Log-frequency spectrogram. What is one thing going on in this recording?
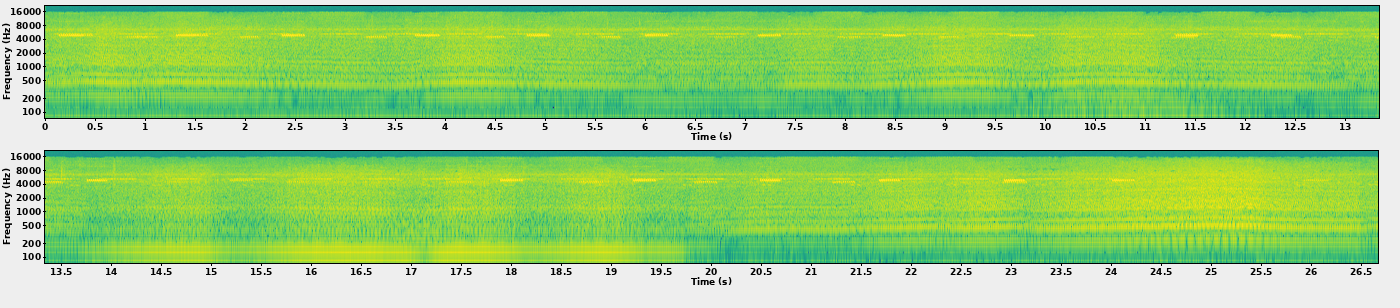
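A truck engine hums steadily, rising and falling in pitch as it drives.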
